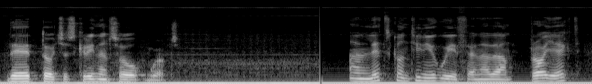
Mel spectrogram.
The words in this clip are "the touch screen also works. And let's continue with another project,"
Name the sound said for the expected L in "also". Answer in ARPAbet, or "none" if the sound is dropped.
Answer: N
